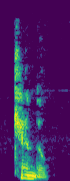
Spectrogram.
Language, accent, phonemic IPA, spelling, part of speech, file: English, Southern England, /ˈkɛndəl/, Kendal, proper noun, LL-Q1860 (eng)-Kendal.wav
- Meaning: A town and civil parish with a town council in Westmorland and Furness, Cumbria, England, previously in South Lakeland district (OS grid ref SD5192)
